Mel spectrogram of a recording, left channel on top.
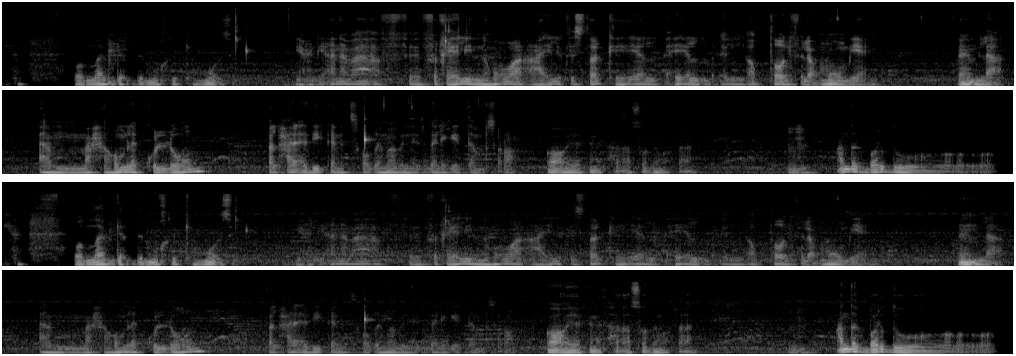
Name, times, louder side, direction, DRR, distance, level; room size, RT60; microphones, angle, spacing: voice 1, 0.0-2.4 9.6-9.8 15.6-17.1 18.5-20.1, right 3 dB, 45° right, 0.4 m, -35 dB
sound 1, 1.4-18.8, right 3 dB, 75° right, 0.9 m, -52 dB
sound 2, 1.8-16.4, left 9 dB, 35° left, 0.4 m, -51 dB
voice 2, 2.9-8.8 9.6-10.0 10.5-12.2 12.8-15.3 18.0-18.3, left 3 dB, 75° left, 0.6 m, -37 dB
5.7 x 5.1 x 3.6 m
head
